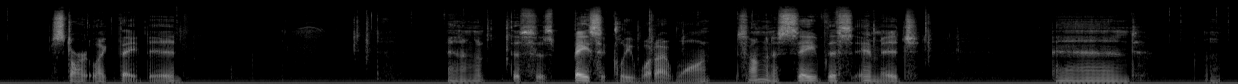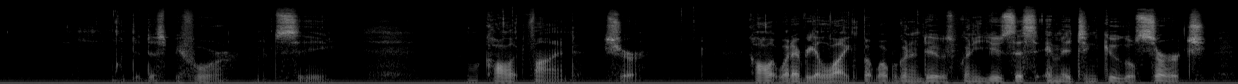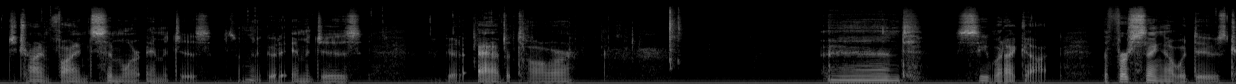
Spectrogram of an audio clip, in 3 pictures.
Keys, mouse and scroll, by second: 0.0-1.9 drag, 2.0-2.7 ctrl+scroll down 4, 3.5 ctrl+shift+c, 4.0 ctrl+shift+middle click, 6.3 ctrl+shift+a, 6.9 ctrl+shift+middle click, 9.1 ctrl+shift+e, 11.6 click, 12.1 click, 17.3 click, 19.1 click, 20.8 click, 25.1 click, 27.1 click, 28.4 click, 29.2-30.4 typing, 30.8 Down, 31.4 Return, 35.7 scroll up 2, 36.8 click.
